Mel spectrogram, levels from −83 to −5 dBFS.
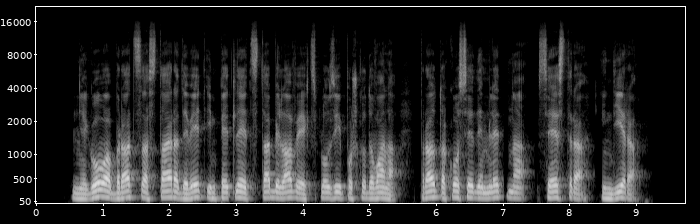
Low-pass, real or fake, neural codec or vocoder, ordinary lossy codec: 19.8 kHz; fake; vocoder, 48 kHz, 128 mel bands, Vocos; none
